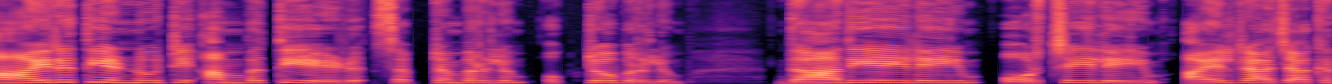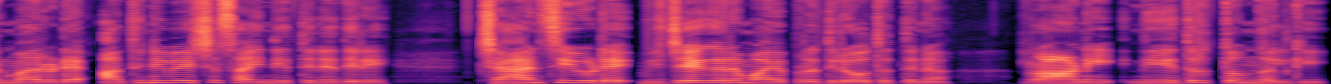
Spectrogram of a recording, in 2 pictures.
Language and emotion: Malayalam, neutral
